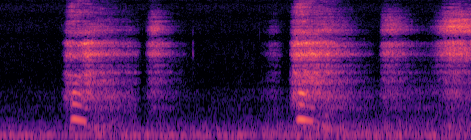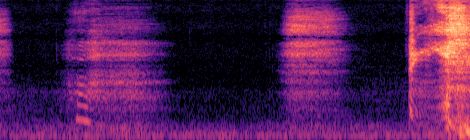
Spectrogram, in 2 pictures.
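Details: Sneezing fit while sitting in a car, described as loud, intense, very wet and dizzying sneezes; a run of gasping in-breaths, then a loud forceful sneeze; allergic sneezing.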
